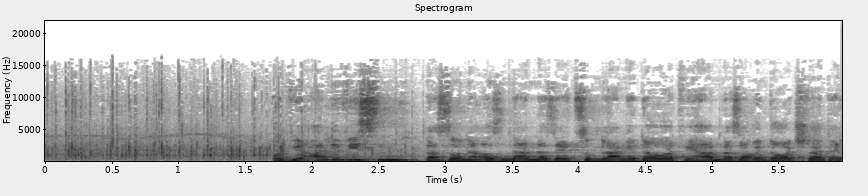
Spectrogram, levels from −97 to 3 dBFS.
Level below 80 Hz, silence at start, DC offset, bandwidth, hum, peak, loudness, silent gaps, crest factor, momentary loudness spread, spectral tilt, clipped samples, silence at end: -56 dBFS; 0 s; under 0.1%; 15.5 kHz; none; -2 dBFS; -16 LUFS; none; 14 dB; 11 LU; -5 dB/octave; under 0.1%; 0 s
